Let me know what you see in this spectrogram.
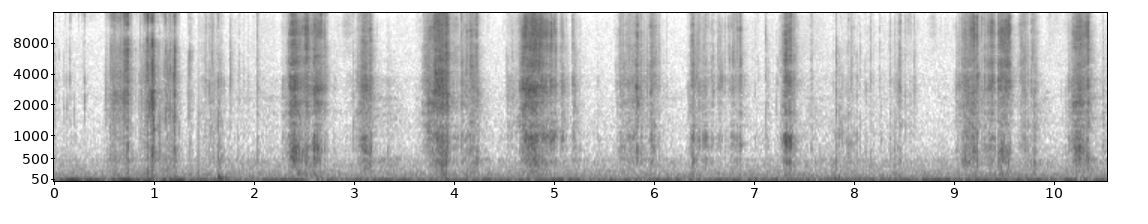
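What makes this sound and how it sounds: Fingertips of both hands press and squish a pastel mound of sticky floam sculpting foam made of polystyrene beads on a wooden table. Bright, crunchy crackles and sticky popping bursts repeat in quick uneven clusters over a low background rumble.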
